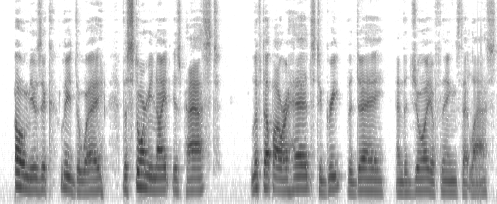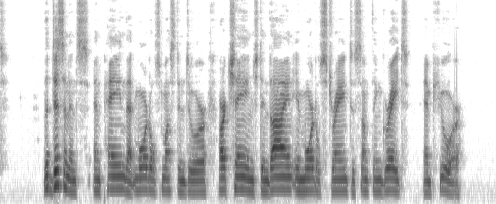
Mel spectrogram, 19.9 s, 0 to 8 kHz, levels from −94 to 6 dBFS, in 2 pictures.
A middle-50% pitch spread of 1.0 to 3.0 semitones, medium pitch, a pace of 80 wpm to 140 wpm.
No: narrow, 2.6 semitones; low, 130 Hz; slow, 135 wpm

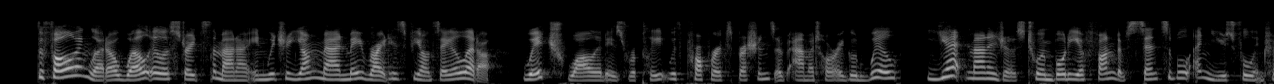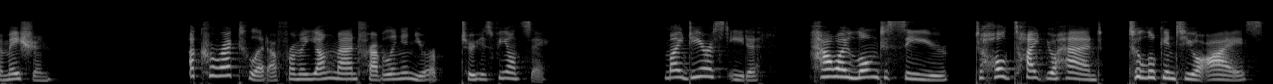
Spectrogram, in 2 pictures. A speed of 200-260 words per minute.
No: average, 165 wpm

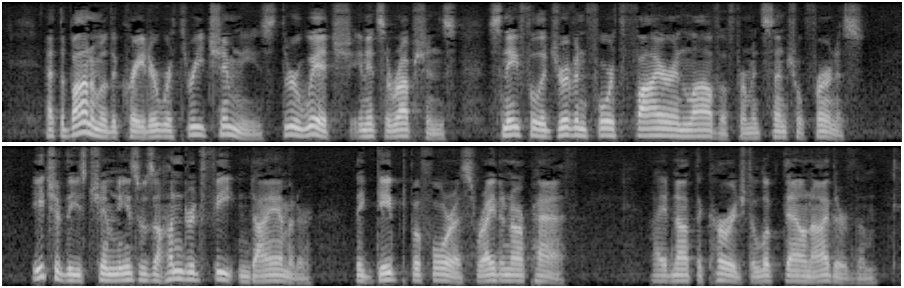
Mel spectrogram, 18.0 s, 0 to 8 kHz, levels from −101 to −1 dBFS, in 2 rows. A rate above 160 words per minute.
Yes: average, 180 wpm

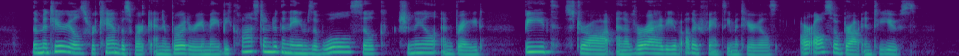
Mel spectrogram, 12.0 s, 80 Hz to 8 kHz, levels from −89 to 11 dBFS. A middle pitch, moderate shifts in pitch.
Yes: medium, 180 Hz; average, 4.3 semitones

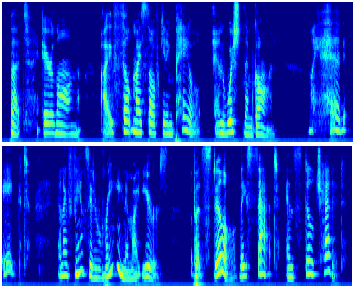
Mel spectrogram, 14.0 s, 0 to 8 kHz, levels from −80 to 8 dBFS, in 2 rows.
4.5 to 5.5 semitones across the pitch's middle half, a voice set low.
No: average, 5.1 semitones; high, 220 Hz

